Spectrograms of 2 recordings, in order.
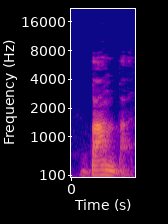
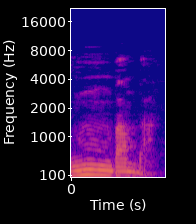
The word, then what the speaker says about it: Mbamba: Mbamba is also pronounced Bamba. That's where that term Bamba comes from. That's how the Portuguese pronounce it. They drop the M, they pronounce it Bamba. The correct term is Mbamba.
